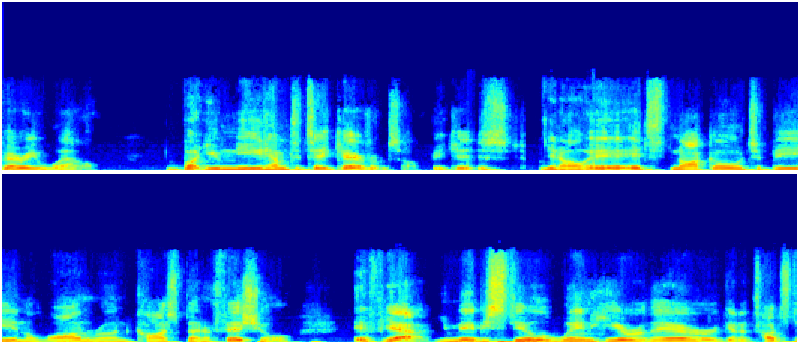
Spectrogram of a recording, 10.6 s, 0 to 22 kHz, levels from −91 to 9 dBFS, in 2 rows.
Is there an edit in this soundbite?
yes; 1 cut; at 3.5 s

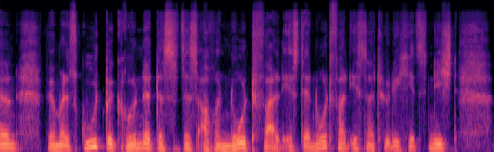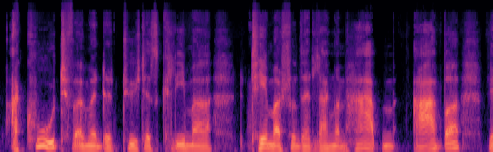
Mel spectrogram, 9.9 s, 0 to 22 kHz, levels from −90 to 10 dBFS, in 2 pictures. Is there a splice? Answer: no; 0 cuts

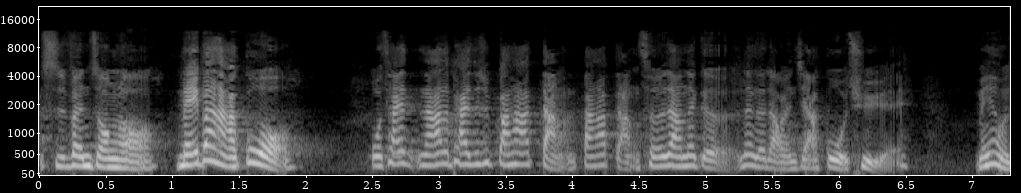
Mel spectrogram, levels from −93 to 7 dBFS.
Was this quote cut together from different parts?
no; 0 cuts

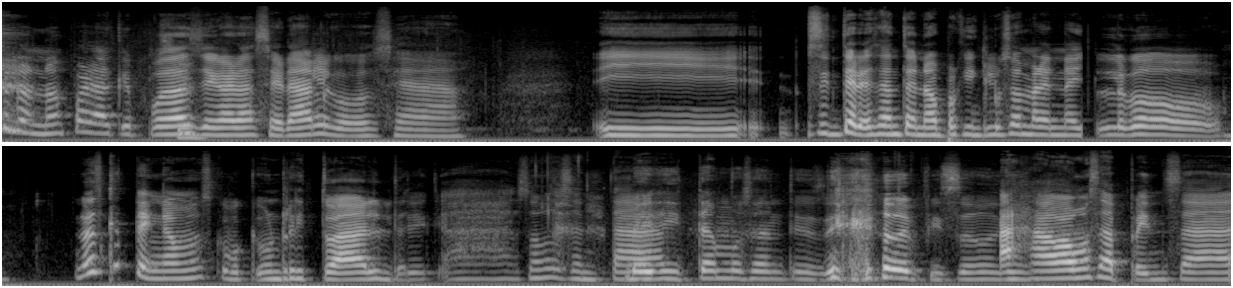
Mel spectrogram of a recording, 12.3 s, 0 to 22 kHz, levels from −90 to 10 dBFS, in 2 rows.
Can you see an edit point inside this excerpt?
yes; 3 cuts; at 4.0 s, 5.4 s, 8.2 s

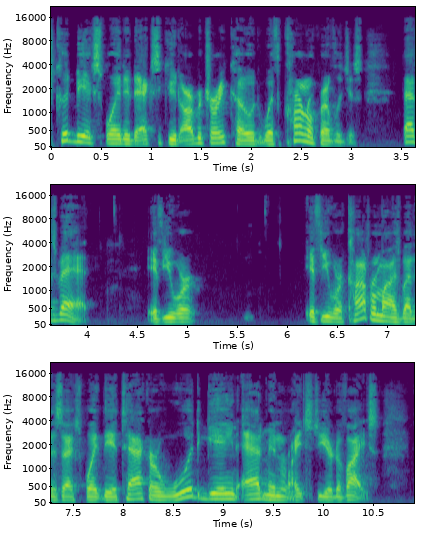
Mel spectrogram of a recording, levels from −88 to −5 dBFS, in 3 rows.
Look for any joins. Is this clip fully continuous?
yes; 0 cuts

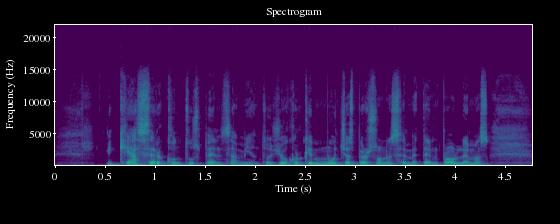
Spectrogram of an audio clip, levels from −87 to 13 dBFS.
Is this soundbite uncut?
yes; 0 cuts

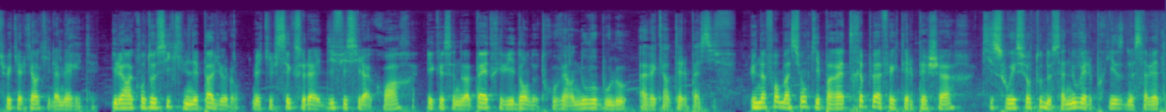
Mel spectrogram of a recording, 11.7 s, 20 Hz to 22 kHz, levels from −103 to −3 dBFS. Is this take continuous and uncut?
no; 3 cuts; at 1.1 s, 2.4 s, 7.4 s

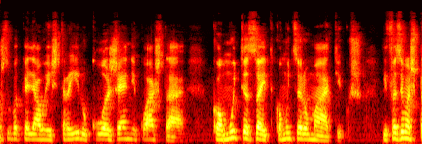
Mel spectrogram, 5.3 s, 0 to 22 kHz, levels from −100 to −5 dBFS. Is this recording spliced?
no; 0 cuts

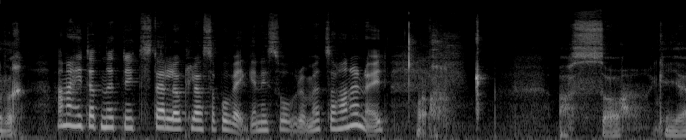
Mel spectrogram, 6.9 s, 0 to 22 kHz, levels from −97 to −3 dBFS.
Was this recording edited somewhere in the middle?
no; 0 cuts

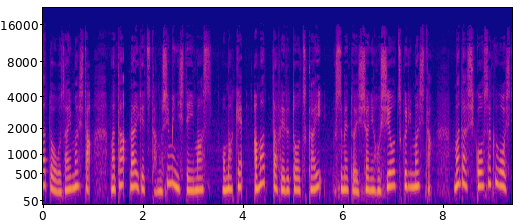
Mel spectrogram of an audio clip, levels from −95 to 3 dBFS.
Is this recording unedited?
no; 2 cuts; at 3.5 s, 4.1 s

